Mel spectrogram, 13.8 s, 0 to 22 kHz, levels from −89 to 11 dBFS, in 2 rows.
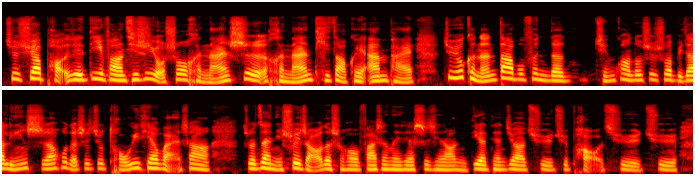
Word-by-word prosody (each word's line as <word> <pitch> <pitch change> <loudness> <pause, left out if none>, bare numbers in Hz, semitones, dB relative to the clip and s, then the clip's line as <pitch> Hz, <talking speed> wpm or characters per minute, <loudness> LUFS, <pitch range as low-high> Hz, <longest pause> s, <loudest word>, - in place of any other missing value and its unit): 就 260 - -4
需 245 +5 -1
要 265 -1 +11
跑 - - -1
的 - - 0
这 - - -2
些 220 - +8
地 250 +2 0
方， 210 -3 +5
其 225 +3 0
实 255 - -3
有 - - +3
时 - - -6
候 225 - +3
很 170 -9 -5
难 155 +9 +2
是 210 0 +2
很 175 -4 -3
难 180 +10 +3
提 205 -2 -5
早 150 - +2
可 175 +5 -3
以 - - +2
安 185 +4 +2
排。 145 -6 -3 0.3
就 315 - -4
有 310 +2 +3
可 275 - +2
能 185 +1 +1
大 270 +1 +8
部 235 - -4
分 220 -2 -4
的 190 -1 +2 0.3
情 190 -4 -6
况 220 +1 -2
都 210 0 -1
是 230 0 -6
说 220 +1 -1
比 185 -4 -5
较 200 +1 +3
临 180 +1 -2
时 185 -1 -2
啊， 190 - +2
或 235 +3 -6
者 150 - -1
是 195 +3 -4
就 195 +1 -6
头 165 0 -4
1 215 - 0
天 205 -1 +2
晚 185 -3 -2
上 175 -4 0 0.3
就 200 -3 -1
是 - - 0
在 210 0 +4
你 160 - -4
睡 200 +5 +1
着 170 - 0
的 185 - +1
时 165 - -7
候 160 -1 -2
发 165 +2 0
生 170 0 -3
的 160 - -1
一 - - -2
些 160 0 -1
事 170 +2 -1
情， 155 0 -5
然 150 - -1
后 150 - -1
你 145 -3 -7
第 180 +8 -1
2 170 - +3
天 160 0 -5
就 180 - -4
要 160 -2 +2
去 155 -1 -8
去 165 +2 -10
跑， 155 - -4
去 145 -1 -7
去 150 -1 -7
185 Hz, 345 characters per minute, -23 LUFS, 160-215 Hz, 0.3 s, 要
